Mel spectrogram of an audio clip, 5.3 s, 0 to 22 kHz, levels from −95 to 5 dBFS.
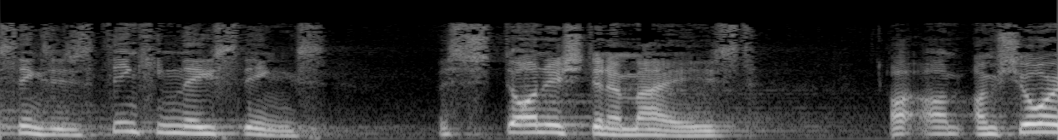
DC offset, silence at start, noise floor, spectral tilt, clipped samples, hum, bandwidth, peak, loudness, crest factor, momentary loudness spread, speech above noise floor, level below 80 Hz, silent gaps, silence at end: under 0.1%; 0 s; -57 dBFS; -6.5 dB/octave; under 0.1%; none; 11.5 kHz; -4 dBFS; -22 LUFS; 18 dB; 16 LU; 37 dB; -60 dBFS; none; 0 s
